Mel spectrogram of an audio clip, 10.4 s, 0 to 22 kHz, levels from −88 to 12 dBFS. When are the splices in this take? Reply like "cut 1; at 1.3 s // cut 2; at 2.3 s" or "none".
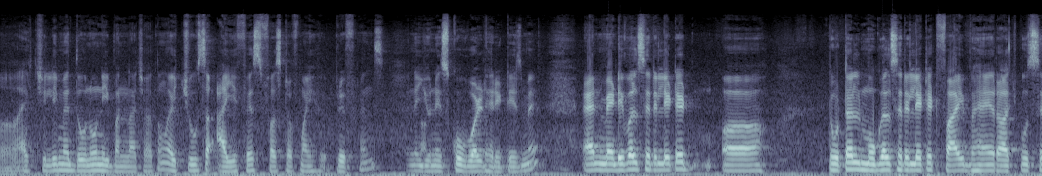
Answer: cut 1; at 4.1 s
